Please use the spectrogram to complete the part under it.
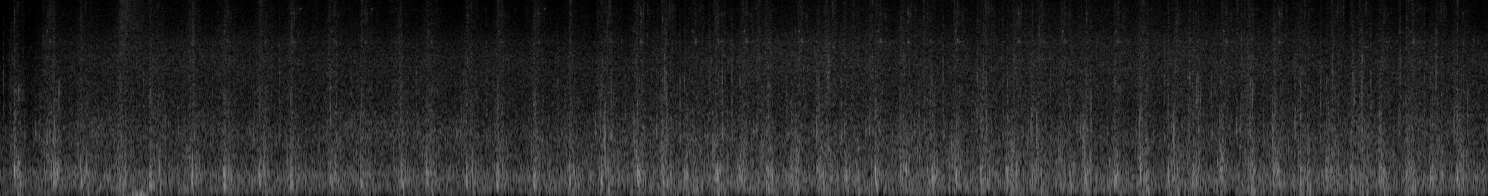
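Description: Footsteps crunch on grass and dirt outdoors.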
